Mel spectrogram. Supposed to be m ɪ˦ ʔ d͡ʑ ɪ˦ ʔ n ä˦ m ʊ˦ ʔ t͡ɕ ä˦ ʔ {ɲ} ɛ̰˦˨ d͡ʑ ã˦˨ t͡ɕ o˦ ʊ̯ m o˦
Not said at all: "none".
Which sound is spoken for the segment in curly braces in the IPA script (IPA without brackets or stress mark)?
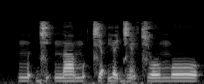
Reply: j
